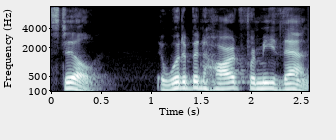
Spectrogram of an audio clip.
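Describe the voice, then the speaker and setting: A man with a New York accent and a dark, mellow tone. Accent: American, New York area. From US Northeast, New Jersey. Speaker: lawyer giving a public lecture. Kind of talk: lecture. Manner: slow, deliberate.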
